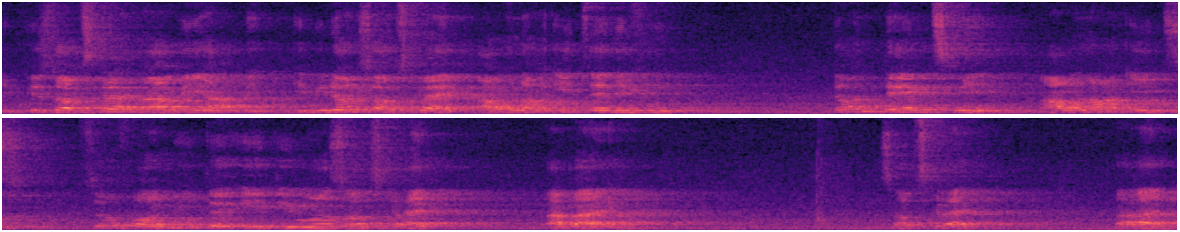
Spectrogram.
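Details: Adult man speaking; normal speech.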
